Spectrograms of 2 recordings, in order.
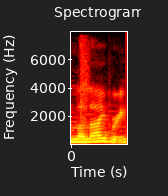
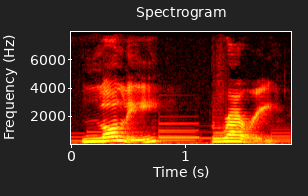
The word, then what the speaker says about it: Lolibrary: And here, my friends, is why it is lolibrary and not lolibrary.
